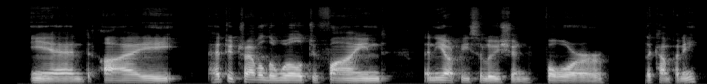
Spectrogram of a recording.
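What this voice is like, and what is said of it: South African accent, slightly Americanized. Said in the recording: “You can hear by the accent, I'm South African. It's been Americanized a little bit, and it has a little bit of twist of British in there”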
